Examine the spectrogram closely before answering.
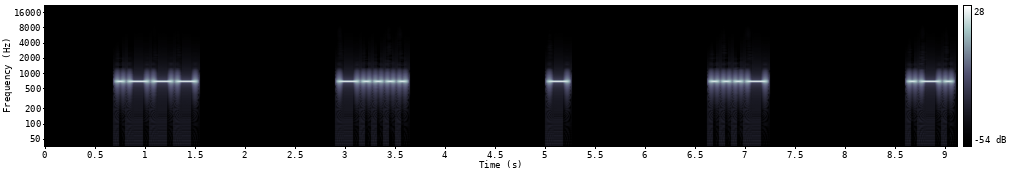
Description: Morse code, heard as a keyed tone, about 20 wpm, spaced as for 5 wpm, 700 Hz. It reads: J6TVR
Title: USA Call Signs - 6 Characters - 8x Character Spacing - 20wpm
